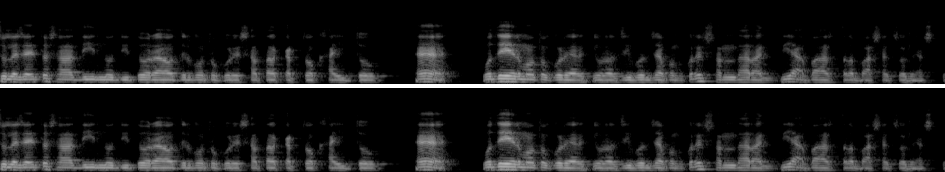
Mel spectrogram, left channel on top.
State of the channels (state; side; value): identical; both; correlation 1.00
